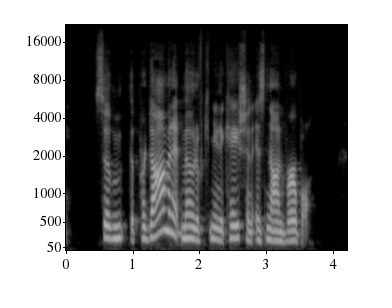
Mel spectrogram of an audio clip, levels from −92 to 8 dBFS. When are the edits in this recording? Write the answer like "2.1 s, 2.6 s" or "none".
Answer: 2.1 s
